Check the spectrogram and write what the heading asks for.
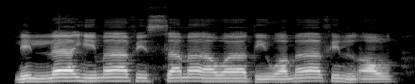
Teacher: یہاں را ساکن سے پہلے زبر ہے تو را کو موٹا کرنا ہے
